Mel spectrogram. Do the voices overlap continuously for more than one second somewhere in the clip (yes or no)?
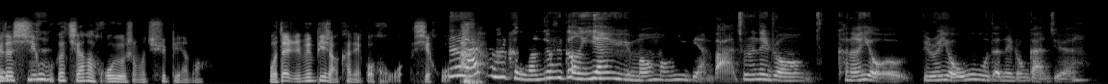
no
